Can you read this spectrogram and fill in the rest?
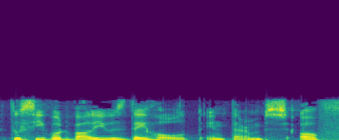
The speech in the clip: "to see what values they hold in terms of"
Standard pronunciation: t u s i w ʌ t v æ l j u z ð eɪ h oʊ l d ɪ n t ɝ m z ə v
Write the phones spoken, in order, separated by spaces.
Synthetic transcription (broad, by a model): t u s i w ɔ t v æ l j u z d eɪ h oʊ l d ɪ n t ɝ m s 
